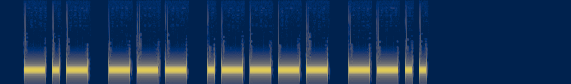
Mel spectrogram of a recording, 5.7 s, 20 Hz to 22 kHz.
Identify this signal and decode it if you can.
Morse code, heard as a keyed tone, about 17 wpm, 700 Hz. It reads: KO1Z
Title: USA Callsign DE Callsign - 4 Characters - 17wpm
